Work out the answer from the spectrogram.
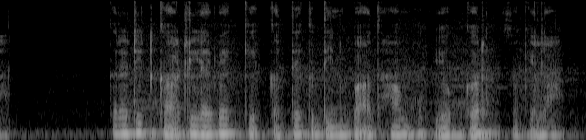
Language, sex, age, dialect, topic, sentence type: Magahi, male, 56-60, Western, banking, question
